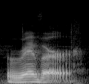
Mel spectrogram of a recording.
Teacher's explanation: the standard american pronunciation we say all the r's river the r is present at the beginning and at the end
